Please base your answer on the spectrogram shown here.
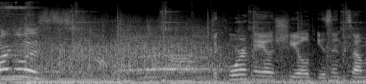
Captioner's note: applause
